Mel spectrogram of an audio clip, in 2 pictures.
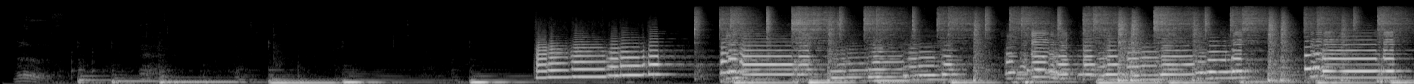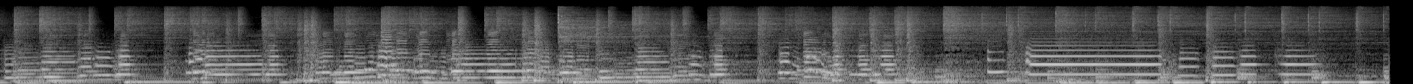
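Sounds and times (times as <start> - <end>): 
blues music: 0.7 - 28.1.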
